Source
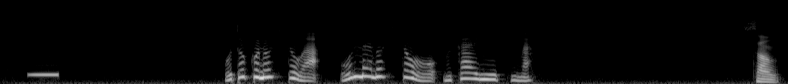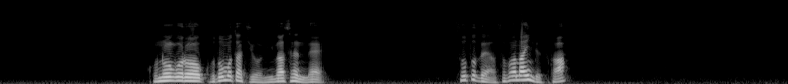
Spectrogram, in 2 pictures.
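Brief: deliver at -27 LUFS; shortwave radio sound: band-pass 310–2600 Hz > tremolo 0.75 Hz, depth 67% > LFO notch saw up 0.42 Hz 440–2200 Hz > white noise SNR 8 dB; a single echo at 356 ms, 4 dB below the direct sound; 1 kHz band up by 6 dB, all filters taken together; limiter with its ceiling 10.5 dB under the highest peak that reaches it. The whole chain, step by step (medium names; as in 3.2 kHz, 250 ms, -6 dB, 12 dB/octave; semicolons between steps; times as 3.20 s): peaking EQ 1 kHz +7.5 dB; peak limiter -10 dBFS; band-pass 310–2600 Hz; delay 356 ms -4 dB; tremolo 0.75 Hz, depth 67%; LFO notch saw up 0.42 Hz 440–2200 Hz; white noise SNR 8 dB; trim +5 dB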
